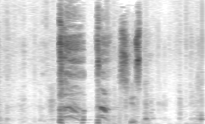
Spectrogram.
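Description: A man coughing twice in quick succession, about half a second and a second in.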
